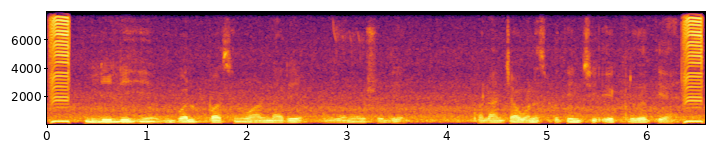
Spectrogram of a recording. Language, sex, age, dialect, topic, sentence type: Marathi, male, 25-30, Varhadi, agriculture, statement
